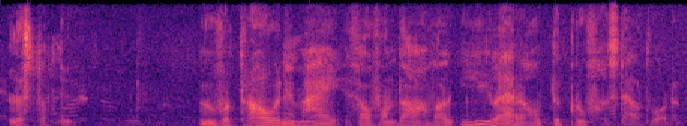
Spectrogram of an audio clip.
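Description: An actor playing a secretive, eccentric master painter-inventor in a radio play, hesitant and halting, then urgent. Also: male voice, on the low side, sing-song, lo-fi sound. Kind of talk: radio drama acting.

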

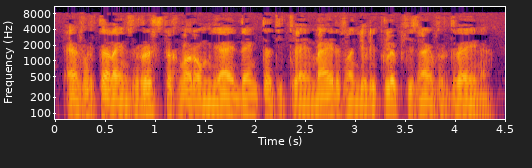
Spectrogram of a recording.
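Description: A man reading the part of an old police detective in an audiobook, patient and hesitant, with measured, probing questions. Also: sits low, slightly rough, no room sound. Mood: friendly, patient.

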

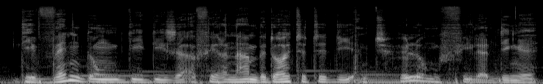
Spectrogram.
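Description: A man reading reflective literary narration for a radio play, with a creaky voice. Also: lowish voice, darkish tone. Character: reflective literary male storyteller of a spy novel. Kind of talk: literary past-tense narration.

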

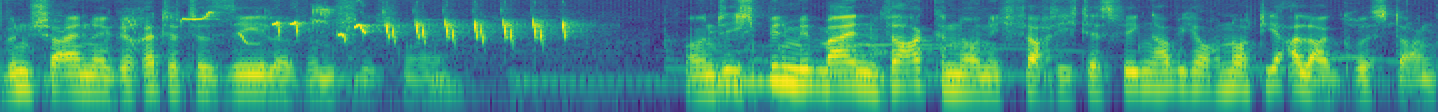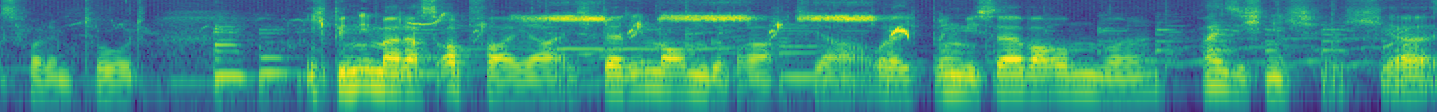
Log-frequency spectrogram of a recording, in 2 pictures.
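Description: A man giving a rambling personal monologue, speaking haltingly, often repeating himself and circling back on his phrases. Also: mid-range voice.

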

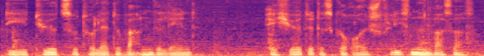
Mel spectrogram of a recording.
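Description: Deep-voiced, wry crime story hero. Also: male voice, flat delivery, moderate pace, creaky, music in the background. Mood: wry narration. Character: hapless, wry male first-person crime story hero. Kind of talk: German radio play narration and acting.

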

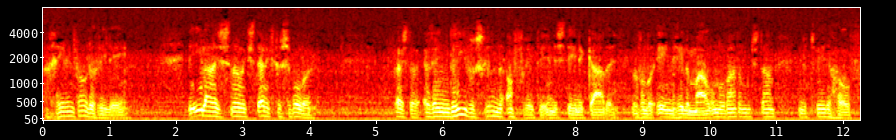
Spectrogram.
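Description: An actor playing a cool, resourceful captured spy in a radio drama, calmly and wryly explaining things. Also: male voice, low-pitched, moderate pace. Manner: calm, wry, explaining patiently. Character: cool, resourceful captured male spy narrating his story. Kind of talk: 1960s Dutch radio drama acting. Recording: noisy 1960s radio drama recording.

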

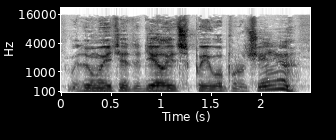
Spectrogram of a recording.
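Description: Radio drama casting: male actor as a male sea captain, mid-pitched, stern, composed, used to giving measured orders. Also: lively intonation, natural voice. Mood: attentive, formal. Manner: commanding, measured. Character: stern, composed Estonian ship's captain, dutiful, sometimes exasperated. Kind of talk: 1980s Soviet radio drama acting.

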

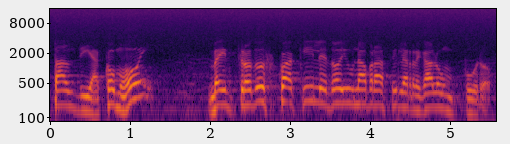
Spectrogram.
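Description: An actor from a radio comedy playing a jovial, pompous friend of a shopkeeper, with flowery speech and a Spanish accent. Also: male voice, on the high side, dark tone, natural voice. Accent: Spain. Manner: pompous, flowery, grandiloquent wordplay, chuckling. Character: jovial old shop friend Liborio, pompous flowery talker. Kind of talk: comic radio theatre acting. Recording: noisy 1970s radio drama tape.

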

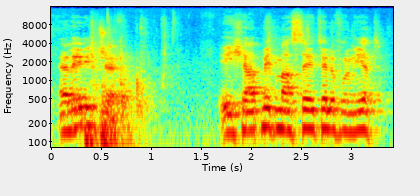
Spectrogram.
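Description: Actor as an eager police underling reporting to his chief, higher voice, roomy, faint hiss. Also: fairly even intonation, natural voice. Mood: brisk. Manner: brisk, obliging. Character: eager young male police assistant.

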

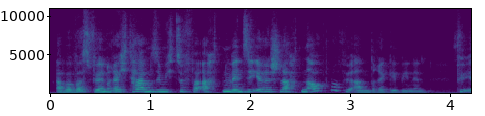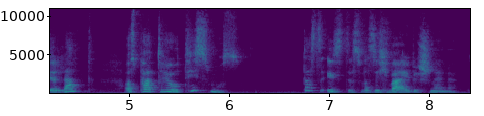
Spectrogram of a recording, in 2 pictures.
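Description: High-voiced, wily, charming lady. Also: lively intonation, fairly bright tone. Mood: impassioned. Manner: theatrical, emotive, dramatically drawn-out emphasis. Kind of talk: 1950s German radio play acting.

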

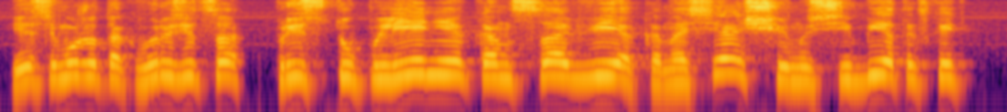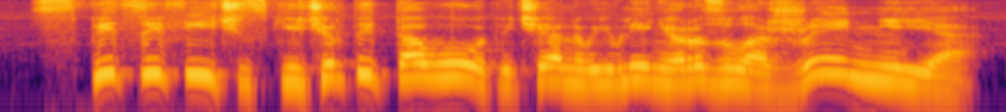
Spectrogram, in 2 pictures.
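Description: An actor playing a self-satisfied, dim-witted prosecutor who orates with drawn-out words and affected pauses in a radio play. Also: male voice, high-pitched, dark tone. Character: pompous, self-satisfied, dim-witted male assistant prosecutor orating in court.

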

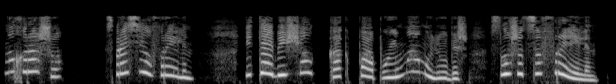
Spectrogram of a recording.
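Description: A woman's voice: very high-pitched, very animated, normal speed, no room sound, clean studio sound, voice pushed up. A woman voicing a bossy little girl who coaxes and lectures her younger brother. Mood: coaxing. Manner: wheedling, then stern and preachy. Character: bossy little girl, coaxing older sister.

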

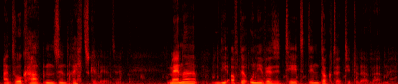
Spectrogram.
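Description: An actor playing a confident friend giving advice in a 1960s radio drama, speaking deliberately and didactically. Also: male voice, medium pitch, lively intonation, slight background noise, lightly acted. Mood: advising, friendly. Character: advising, confident male friend of a young gentleman.

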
